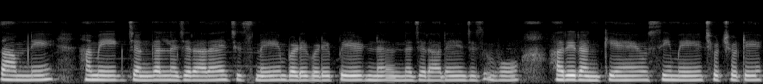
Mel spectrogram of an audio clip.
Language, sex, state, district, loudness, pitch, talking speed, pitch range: Hindi, female, Uttar Pradesh, Hamirpur, -16 LUFS, 205 Hz, 205 wpm, 200-210 Hz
